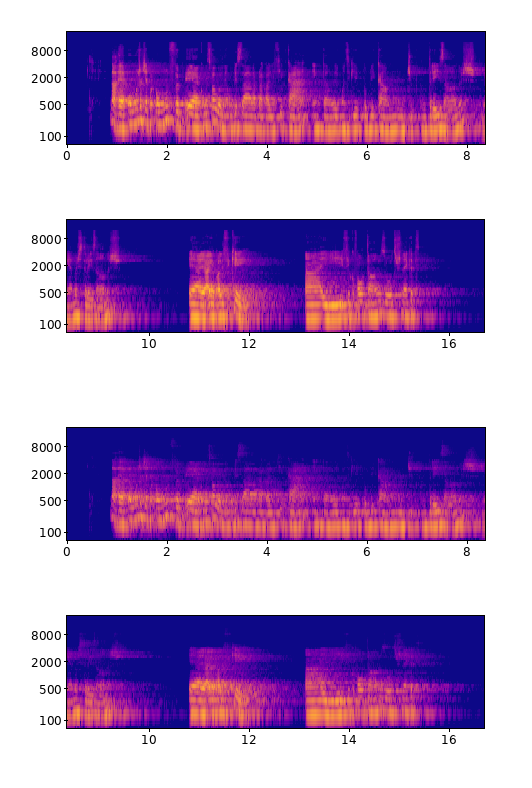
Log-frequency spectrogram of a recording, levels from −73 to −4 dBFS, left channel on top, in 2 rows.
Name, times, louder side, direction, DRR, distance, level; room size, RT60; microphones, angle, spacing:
voice 1, 0.9-9.4 10.8-12.0 13.1-15.4, left 4 dB, 50° left, 9 dB, 0.4 m, -28 dB
6.1 x 5.3 x 6.5 m, 2.8 s
head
